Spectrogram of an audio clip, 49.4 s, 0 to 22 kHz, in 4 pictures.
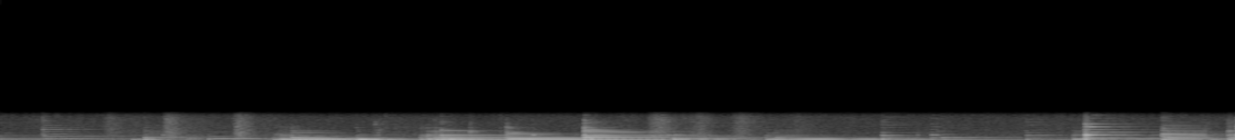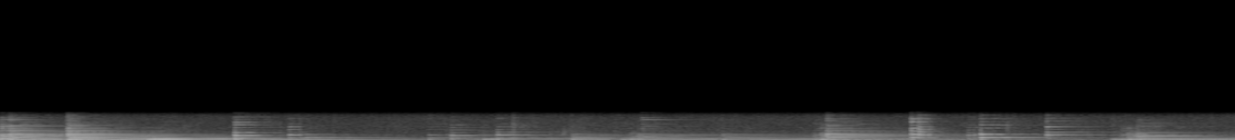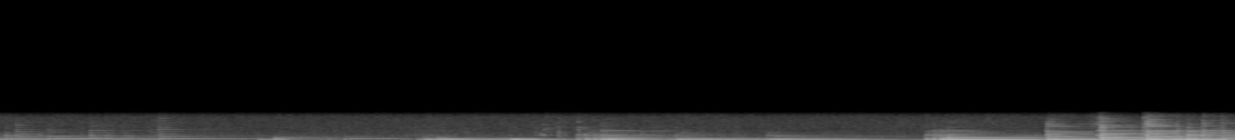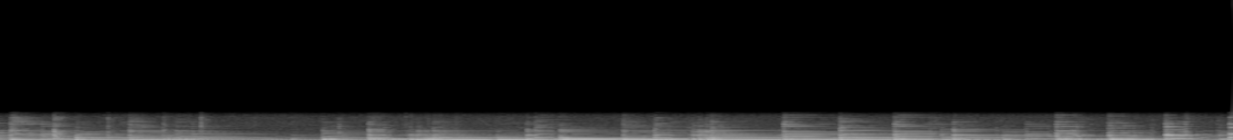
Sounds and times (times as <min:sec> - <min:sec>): Music: 0:00.0 - 0:49.3.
